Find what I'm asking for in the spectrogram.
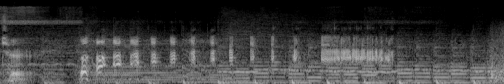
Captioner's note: maniacal laughter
